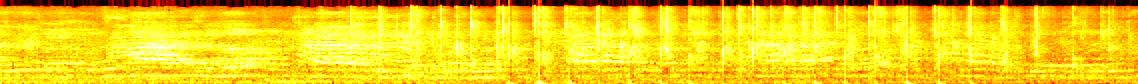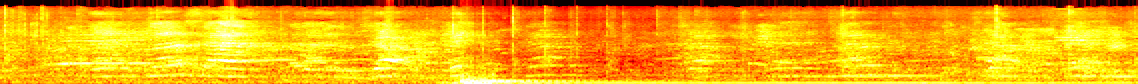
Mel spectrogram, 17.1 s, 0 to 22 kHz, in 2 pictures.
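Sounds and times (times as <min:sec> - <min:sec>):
audience chatter: 0:00.0 - 0:17.0
children's voices: 0:00.0 - 0:17.0
loud thump: 0:11.8 - 0:13.7
steady low hum: 0:11.8 - 0:15.7.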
